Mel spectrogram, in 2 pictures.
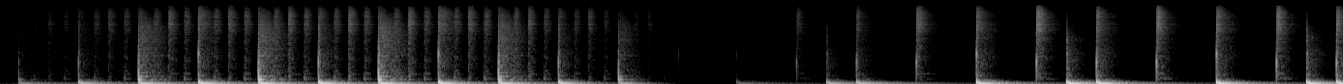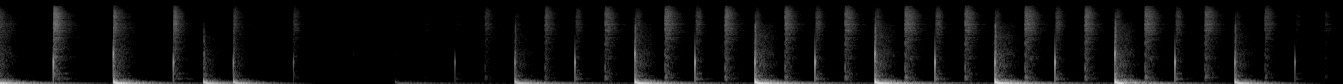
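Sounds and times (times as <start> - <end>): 
hi-hat playing note values: 0.0 - 6.7, 8.0 - 16.6, 17.6 - 26.8.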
